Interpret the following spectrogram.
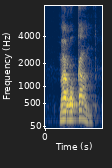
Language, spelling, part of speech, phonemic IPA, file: Dutch, Marokkaan, noun, /ˌmɑrɔˈkan/, Nl-Marokkaan.ogg
- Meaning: Moroccan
